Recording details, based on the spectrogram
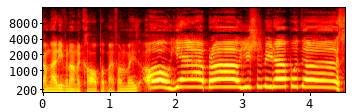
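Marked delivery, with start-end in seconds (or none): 1.5-4.5 mock very high, very slow, loud, drawn-out passive-aggressive voice. Acting out a fake phone call near a loud talker: passive-aggressive fake phone talk. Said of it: "it is a passive aggressive".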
